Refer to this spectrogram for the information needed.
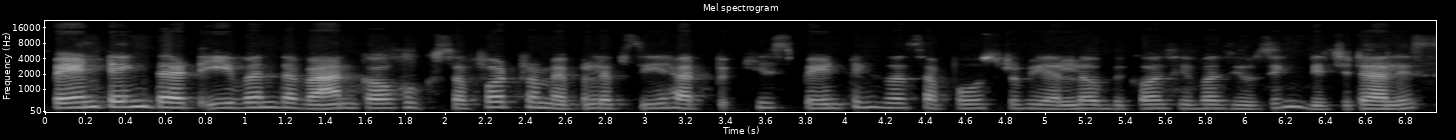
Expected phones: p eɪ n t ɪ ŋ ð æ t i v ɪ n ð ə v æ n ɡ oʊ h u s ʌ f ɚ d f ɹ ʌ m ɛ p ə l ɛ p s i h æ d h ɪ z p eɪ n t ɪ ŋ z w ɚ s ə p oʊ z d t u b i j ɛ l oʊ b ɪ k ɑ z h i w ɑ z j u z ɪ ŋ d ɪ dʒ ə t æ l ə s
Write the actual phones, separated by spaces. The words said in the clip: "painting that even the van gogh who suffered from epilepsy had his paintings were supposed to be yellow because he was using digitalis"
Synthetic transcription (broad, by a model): p eɪ n t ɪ ŋ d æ t i v ɪ n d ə v æ n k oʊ h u s ʌ f ɚ d f ɹ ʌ m ɛ p ə l ɛ p s i h æ d h ɪ z p eɪ n t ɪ ŋ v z s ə p oʊ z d t u b i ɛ l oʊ b ɪ k ɑ z h i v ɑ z j u z ɪ ŋ d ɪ dʒ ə t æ l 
